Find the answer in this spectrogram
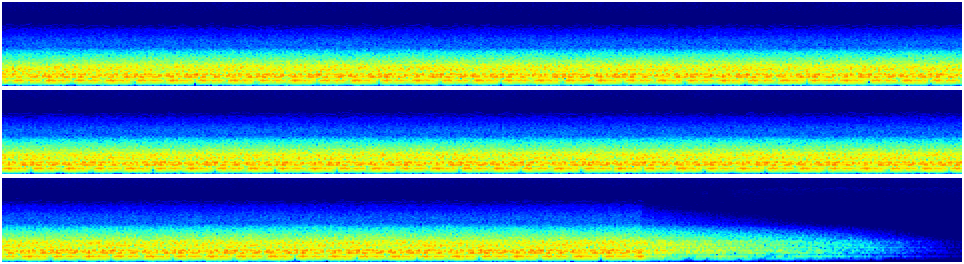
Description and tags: A thick sounding moody sound which has been sustained and run through a reverb unit in Logic.
atmosphere, drone, pad, Sustain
